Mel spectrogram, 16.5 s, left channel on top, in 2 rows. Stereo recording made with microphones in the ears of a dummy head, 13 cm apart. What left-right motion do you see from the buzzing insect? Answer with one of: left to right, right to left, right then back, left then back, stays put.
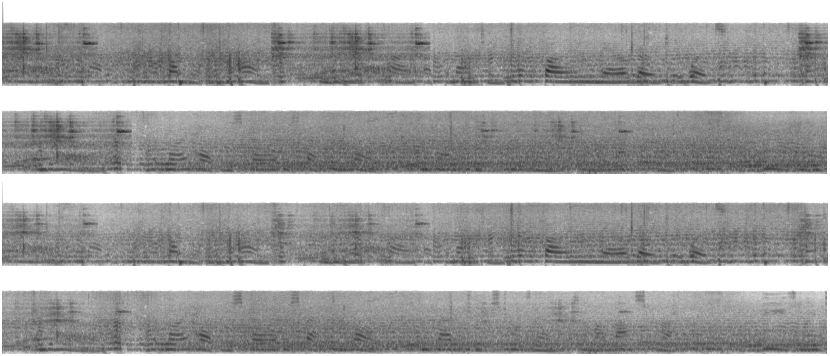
right then back.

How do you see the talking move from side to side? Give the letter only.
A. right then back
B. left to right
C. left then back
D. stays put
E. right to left
B.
